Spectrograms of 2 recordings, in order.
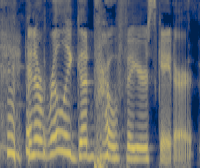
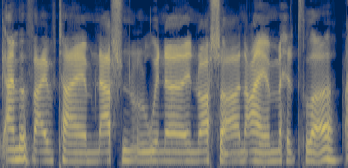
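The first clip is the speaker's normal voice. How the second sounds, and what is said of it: Deep put-on German accent. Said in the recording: “I don't know what accent that was. ... That's German, of course. ... That was just like a deep Arnold Schwarzenegger non-Schwarzenegger.”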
